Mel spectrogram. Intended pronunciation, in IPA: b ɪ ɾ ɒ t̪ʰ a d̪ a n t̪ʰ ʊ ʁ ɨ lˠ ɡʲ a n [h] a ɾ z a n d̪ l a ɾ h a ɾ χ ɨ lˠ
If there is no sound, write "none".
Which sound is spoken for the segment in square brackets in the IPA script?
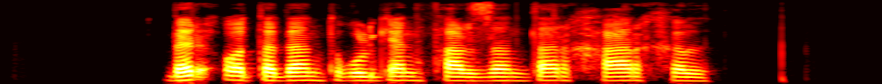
f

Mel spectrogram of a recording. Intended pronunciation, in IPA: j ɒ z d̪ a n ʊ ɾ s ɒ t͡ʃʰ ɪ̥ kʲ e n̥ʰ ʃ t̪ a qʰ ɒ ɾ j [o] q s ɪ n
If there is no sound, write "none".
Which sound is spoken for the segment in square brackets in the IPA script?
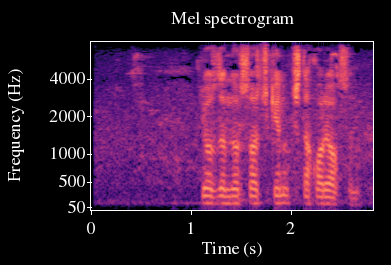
ɒ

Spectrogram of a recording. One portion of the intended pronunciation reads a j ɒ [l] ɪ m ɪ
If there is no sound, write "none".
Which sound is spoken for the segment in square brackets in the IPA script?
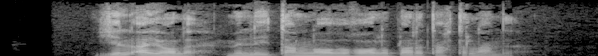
l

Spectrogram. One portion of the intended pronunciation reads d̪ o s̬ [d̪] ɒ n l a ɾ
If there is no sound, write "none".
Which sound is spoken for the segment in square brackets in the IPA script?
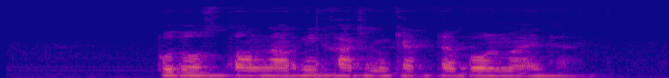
t̪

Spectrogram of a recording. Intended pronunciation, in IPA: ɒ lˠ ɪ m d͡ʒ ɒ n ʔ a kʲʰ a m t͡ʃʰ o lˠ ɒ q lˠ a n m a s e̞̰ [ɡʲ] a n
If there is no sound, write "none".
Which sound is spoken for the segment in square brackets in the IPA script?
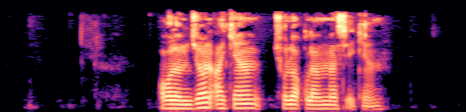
kʲ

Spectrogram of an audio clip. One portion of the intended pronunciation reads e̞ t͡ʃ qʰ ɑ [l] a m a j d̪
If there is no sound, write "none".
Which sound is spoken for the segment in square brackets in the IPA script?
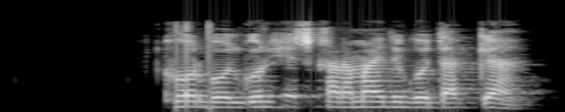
ɾ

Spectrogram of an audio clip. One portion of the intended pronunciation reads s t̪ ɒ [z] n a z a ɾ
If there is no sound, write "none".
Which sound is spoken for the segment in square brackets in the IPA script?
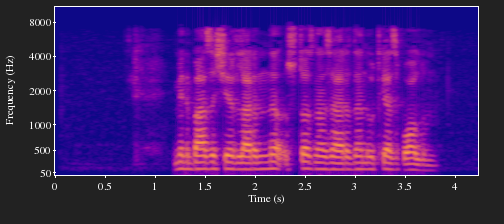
z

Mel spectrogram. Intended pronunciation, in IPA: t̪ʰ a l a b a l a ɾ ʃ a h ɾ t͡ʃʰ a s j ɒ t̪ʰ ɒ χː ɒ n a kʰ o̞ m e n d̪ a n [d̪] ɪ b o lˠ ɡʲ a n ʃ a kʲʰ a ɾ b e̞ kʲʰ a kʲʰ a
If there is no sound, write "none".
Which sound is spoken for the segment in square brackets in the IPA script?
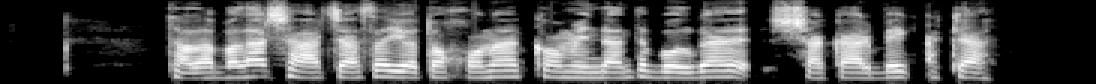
t̪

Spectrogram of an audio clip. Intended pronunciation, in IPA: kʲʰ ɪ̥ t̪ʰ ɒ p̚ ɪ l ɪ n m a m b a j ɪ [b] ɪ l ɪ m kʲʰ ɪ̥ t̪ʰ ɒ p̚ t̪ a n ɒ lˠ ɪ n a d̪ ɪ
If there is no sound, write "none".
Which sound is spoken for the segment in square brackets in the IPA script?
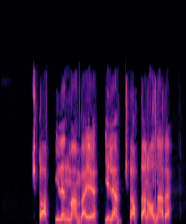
none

